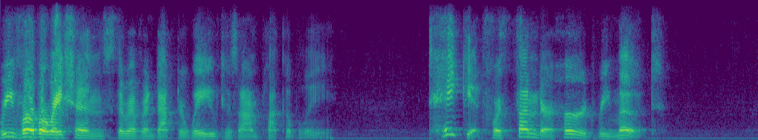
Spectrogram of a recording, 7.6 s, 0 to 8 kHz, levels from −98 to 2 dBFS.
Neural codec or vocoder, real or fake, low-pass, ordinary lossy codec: none; real; 7.2 kHz; Opus, 32 kbps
